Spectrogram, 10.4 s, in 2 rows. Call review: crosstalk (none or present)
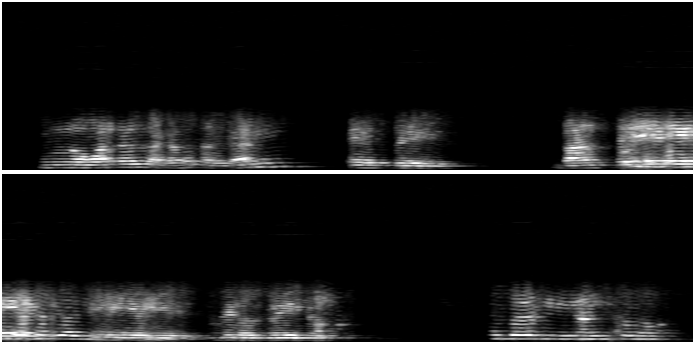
present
